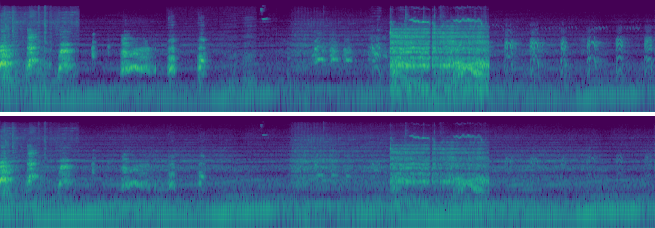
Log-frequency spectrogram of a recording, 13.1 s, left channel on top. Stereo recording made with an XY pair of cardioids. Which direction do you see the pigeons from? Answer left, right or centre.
left.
